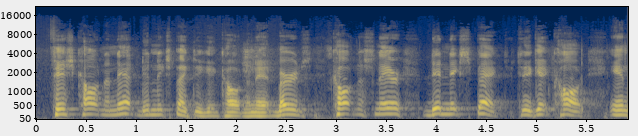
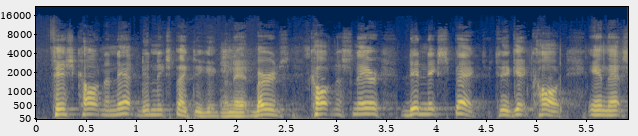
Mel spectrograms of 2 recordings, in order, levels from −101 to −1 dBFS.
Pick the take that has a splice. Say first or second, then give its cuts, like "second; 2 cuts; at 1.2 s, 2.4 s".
second; 1 cut; at 1.8 s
